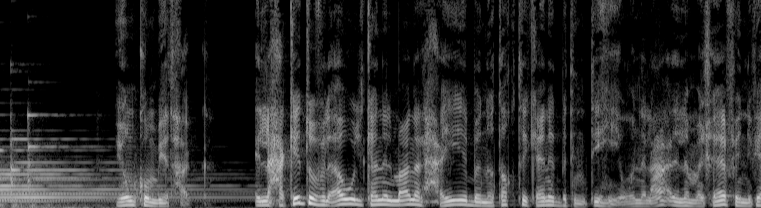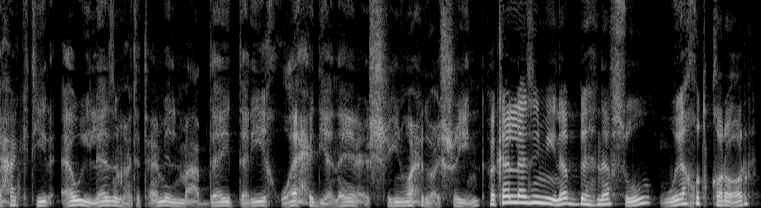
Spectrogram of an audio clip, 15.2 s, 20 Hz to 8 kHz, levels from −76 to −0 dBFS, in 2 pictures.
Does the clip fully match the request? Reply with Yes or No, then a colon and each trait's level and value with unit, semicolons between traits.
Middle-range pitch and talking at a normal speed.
No: medium, 150 Hz; fast, 140 wpm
